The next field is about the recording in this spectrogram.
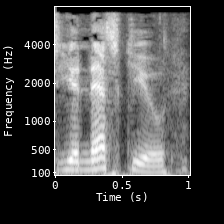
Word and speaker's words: UNESCO: Hey, uh, real quick, uh, Brian uh, Jones text uh, tweets in and says uh, we're probably both fallen because it's UNESCO, not Ionescu or whatever the heck you said.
